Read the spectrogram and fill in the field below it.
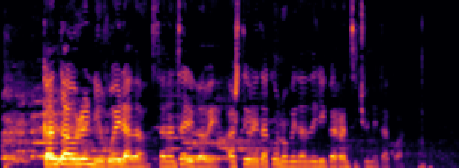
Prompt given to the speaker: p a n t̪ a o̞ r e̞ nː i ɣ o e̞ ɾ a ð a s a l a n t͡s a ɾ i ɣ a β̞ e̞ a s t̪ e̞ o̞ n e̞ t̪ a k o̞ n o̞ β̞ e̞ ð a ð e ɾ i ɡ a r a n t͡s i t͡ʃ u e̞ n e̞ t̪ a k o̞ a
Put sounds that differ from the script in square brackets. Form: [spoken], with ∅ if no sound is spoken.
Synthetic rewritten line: [k] a n t̪ a o̞ r e̞ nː i ɣ o e̞ ɾ a ð a s a l a n t͡s a ɾ i ɣ a β̞ e̞ a s t̪ e̞ o̞ n e̞ t̪ a k o̞ n o̞ β̞ e̞ ð a ð e ɾ i ɡ a r a n t͡s i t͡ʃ u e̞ n e̞ t̪ a k o̞ a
